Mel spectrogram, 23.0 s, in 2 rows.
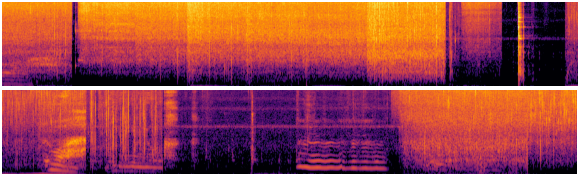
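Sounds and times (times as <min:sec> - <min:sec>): food sizzling on a pan: 0:00.0 - 0:10.0, 0:11.3 - 0:14.8, 0:19.3 - 0:23.0.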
